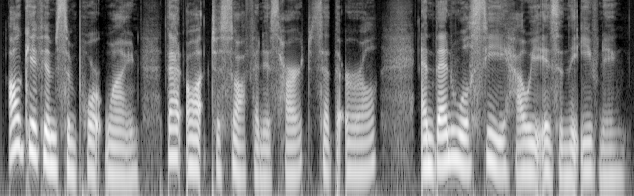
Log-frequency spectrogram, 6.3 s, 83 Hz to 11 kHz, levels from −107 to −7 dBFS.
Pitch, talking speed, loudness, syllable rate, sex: 165 Hz, 235 wpm, -20 LUFS, 5.2 syllables/s, female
